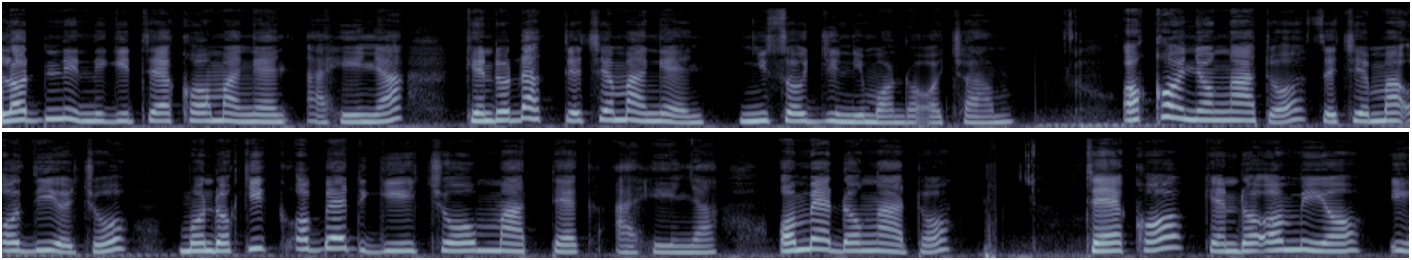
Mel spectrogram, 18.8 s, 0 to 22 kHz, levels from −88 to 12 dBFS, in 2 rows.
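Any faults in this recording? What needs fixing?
No faults turn up in this audio, so nothing needs to be fixed.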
